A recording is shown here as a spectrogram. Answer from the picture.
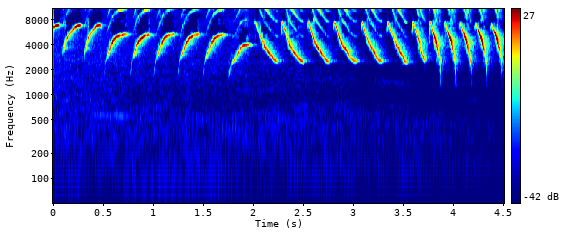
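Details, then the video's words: Spanish Timbrado canary singing: series of clear, falling whistled sweeps repeated several times a second, shifting into faster, sharper rolling notes, over a low background hum. "Spanish timbrado canary singing"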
